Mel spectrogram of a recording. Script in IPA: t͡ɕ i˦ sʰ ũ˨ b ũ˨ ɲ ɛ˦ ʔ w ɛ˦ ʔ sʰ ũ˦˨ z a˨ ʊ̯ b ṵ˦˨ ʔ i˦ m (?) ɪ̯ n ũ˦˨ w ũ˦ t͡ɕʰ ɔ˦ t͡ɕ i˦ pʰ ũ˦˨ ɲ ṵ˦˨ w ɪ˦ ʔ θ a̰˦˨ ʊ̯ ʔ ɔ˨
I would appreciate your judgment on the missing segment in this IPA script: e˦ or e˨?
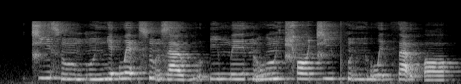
e˦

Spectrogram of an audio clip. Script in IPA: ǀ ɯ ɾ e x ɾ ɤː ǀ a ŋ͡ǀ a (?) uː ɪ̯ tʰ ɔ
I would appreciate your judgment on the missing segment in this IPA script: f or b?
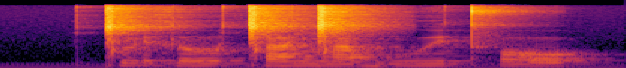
b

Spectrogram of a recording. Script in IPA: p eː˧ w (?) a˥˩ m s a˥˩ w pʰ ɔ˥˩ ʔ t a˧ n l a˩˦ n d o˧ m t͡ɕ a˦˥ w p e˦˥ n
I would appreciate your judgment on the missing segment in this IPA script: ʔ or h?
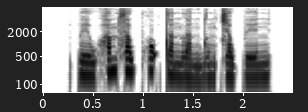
h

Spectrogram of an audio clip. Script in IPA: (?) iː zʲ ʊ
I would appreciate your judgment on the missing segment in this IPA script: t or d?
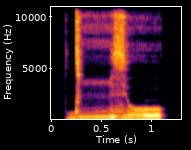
d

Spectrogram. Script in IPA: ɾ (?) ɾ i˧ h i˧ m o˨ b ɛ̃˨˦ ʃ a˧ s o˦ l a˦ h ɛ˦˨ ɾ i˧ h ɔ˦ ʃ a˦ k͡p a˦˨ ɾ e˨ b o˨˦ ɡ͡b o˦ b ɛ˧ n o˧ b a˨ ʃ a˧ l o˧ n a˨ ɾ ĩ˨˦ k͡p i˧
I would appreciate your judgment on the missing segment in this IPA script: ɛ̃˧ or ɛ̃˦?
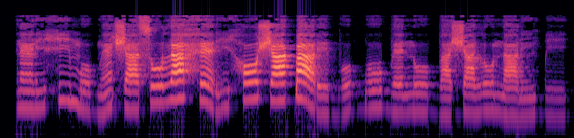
ɛ̃˧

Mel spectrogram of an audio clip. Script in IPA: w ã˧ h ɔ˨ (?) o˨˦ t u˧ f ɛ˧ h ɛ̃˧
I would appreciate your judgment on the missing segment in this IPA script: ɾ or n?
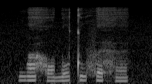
n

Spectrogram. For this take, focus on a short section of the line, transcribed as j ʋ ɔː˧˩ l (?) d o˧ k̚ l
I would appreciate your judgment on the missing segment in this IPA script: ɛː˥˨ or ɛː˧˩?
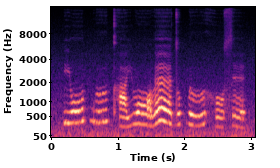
ɛː˥˨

